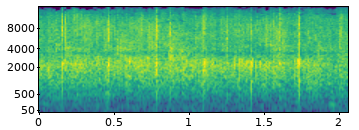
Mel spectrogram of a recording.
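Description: A crowd applauds the program at Mercedes steadily for about two seconds, a dense patter of many hands clapping at even loudness with a few sharper claps standing out, and no voices.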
